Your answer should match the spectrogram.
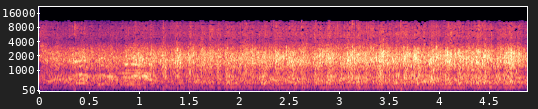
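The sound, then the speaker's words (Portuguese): A crowd claps steadily and loudly throughout, a dense, sustained wash of applause from many hands with no pauses and no clear voices standing out. “Então aplaude ele aí.”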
